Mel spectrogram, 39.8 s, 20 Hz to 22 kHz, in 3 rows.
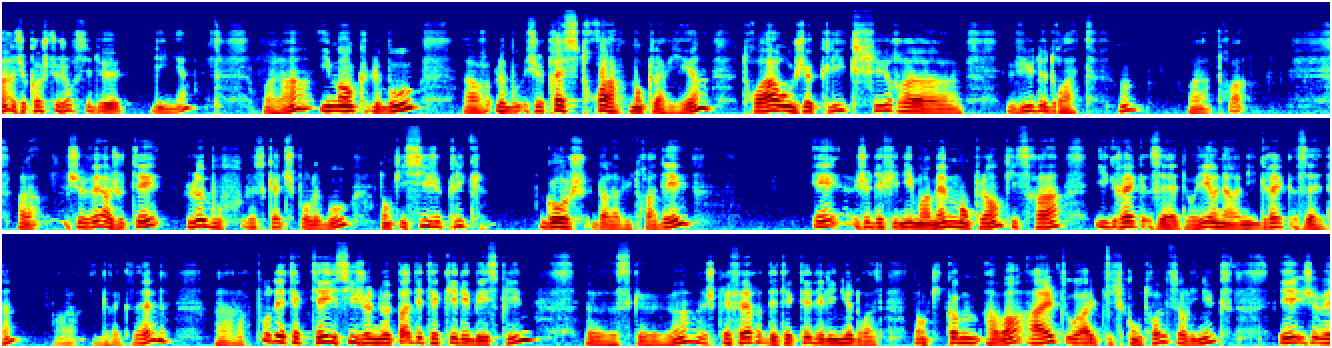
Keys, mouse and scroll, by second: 1.9 click, 2.6-3.7 scroll down 4, 3.7 right click, 10.4 click, 11.5 right click, 12.1 KP_3, 12.7-13.0 scroll up 1, 13.3 right click, 16.9 click, 18.6 click, 21.5 click, 27.1 click, 27.9 click, 28.6-28.9 scroll up 2, 29.0 right click, 38.1 ctrl+alt+click.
